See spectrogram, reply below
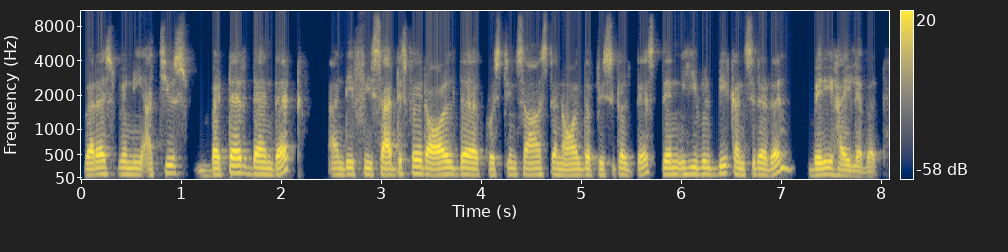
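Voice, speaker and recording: A man's voice: medium pitch, steady tone, fairly quick, hardly any pauses. Dull-sounding male lecturer. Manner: conversational, repeats "like" and "okay", asks the class questions. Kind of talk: online class lecture. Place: video call.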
